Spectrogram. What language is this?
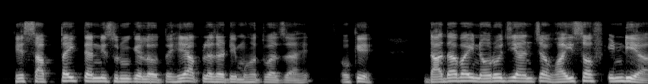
Marathi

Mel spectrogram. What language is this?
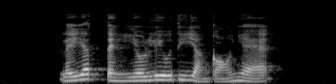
Cantonese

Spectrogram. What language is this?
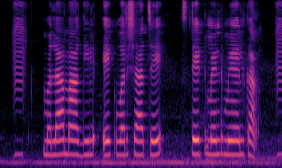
Marathi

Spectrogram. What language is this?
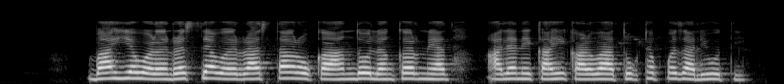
Marathi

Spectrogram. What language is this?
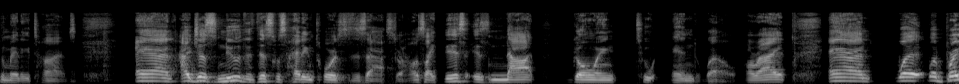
English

